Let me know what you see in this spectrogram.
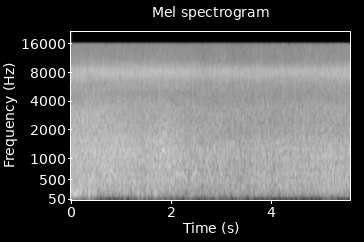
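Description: Heavy downpour with floodwater running over the street: a loud, steady, even hiss of rain and rushing water that does not change.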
